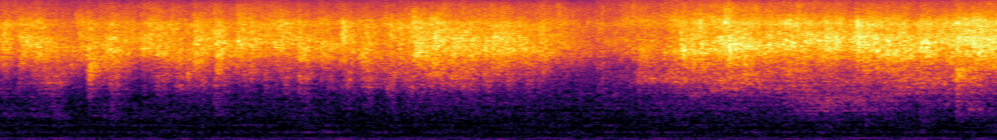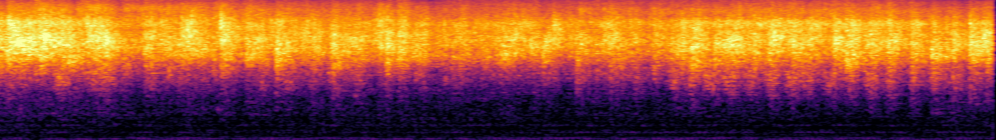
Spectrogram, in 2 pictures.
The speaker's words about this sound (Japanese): そこ座って、シャワーかけてあげる。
